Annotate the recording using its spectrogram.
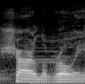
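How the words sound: It is pronounced with an American accent.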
